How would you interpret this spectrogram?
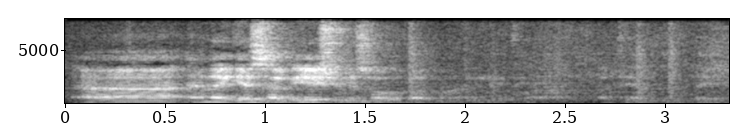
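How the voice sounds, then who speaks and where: A man moderates a conference panel and puts long questions together with hesitant fillers. His voice sits a little low. It rings with heavy hall echo from a distant mic, and noise is clearly heard behind him. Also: rapid-fire. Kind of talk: panel discussion.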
